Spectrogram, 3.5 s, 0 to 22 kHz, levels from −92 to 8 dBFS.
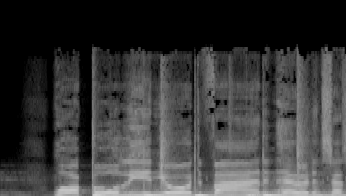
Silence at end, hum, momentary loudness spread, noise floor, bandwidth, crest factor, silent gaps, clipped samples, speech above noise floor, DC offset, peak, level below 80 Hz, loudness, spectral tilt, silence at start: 0 s; none; 4 LU; -55 dBFS; 16.5 kHz; 14 dB; none; under 0.1%; 38 dB; under 0.1%; -4 dBFS; -22 dBFS; -19 LUFS; -5.5 dB/octave; 0.55 s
